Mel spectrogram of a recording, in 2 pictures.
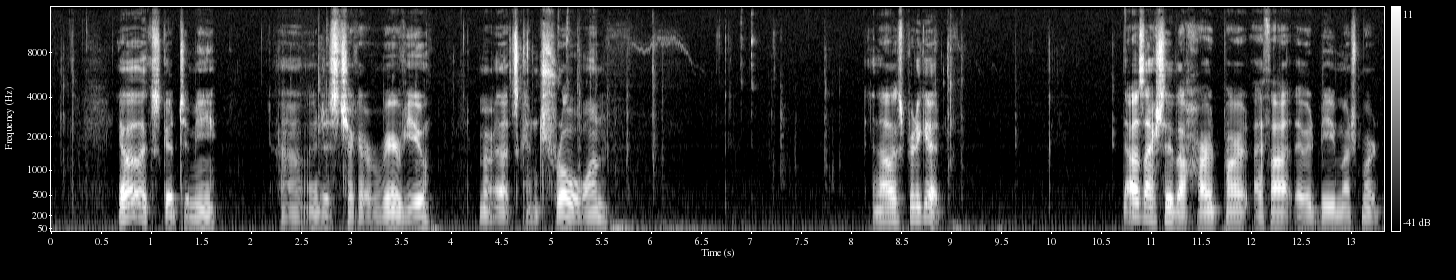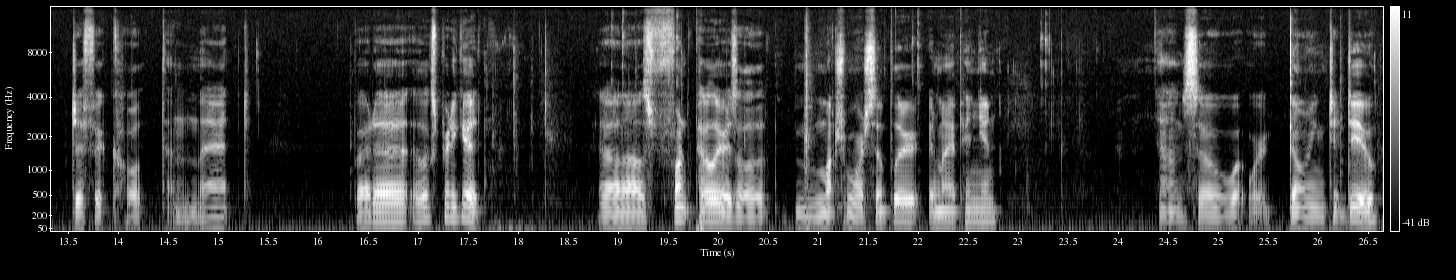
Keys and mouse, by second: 0.2 z, 2.7 ctrl+KP_1, 4.7 Tab, 5.5 g, 7.7 z, 8.7 z, 9.0 Tab, 12.5 Tab, 13.9 Tab, 16.2-17.3 middle drag, 18.0 Tab, 18.9-26.2 right drag, 26.2 middle click, 26.2 KP_3.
